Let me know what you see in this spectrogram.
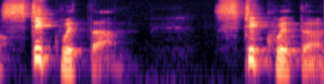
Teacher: So stick becomes very big, with the becomes very small.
